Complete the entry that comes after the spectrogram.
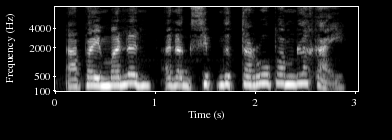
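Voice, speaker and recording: A woman's voice: fairly high pitch, lively intonation, unhurried, dry recording. A woman acting an exasperated, complaining Ilocano family member in a comedic audio drama, with an Ilocano accent.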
